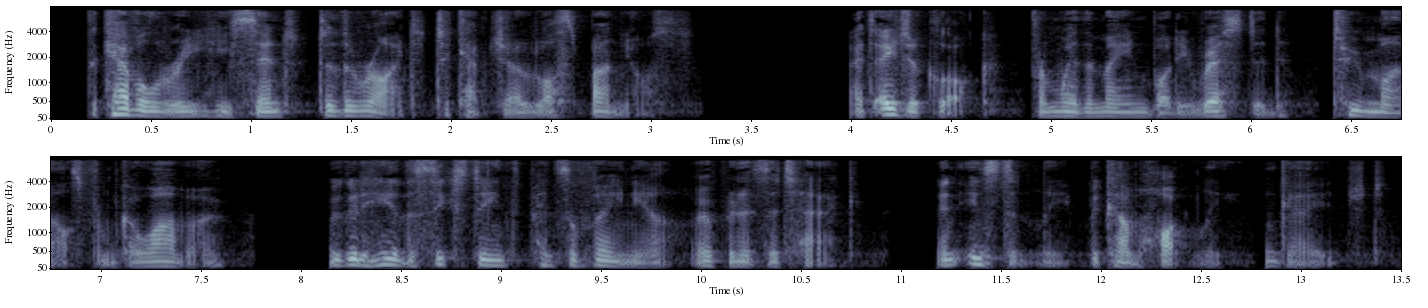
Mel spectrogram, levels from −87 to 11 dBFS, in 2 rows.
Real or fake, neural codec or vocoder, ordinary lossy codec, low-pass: real; none; MP3, 64 kbps; 7.2 kHz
